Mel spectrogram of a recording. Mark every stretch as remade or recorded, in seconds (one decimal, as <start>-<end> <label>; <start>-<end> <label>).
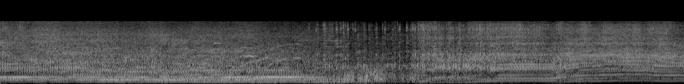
0.0-3.9 remade; 3.9-5.6 recorded; 5.6-6.8 remade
